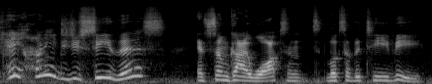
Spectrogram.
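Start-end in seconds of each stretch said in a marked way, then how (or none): 0.0-1.7 higher voice calling to husband; a hint of a wife calling out; wife calls husband to the news, lightly higher voice; lightly voiced housewife. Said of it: "she's just like".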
